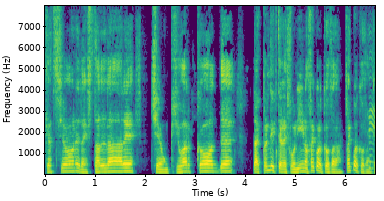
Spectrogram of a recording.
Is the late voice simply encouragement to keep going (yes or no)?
no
